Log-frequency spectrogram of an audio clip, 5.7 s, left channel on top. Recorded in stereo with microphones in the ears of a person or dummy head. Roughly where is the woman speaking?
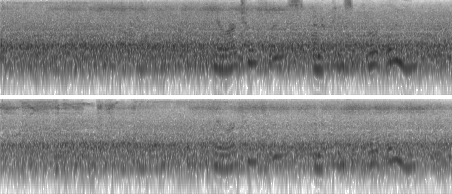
Left.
